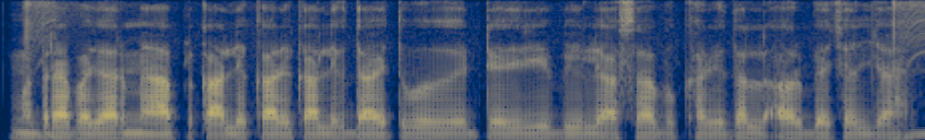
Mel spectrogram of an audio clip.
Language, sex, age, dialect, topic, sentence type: Magahi, male, 18-24, Southern, banking, statement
